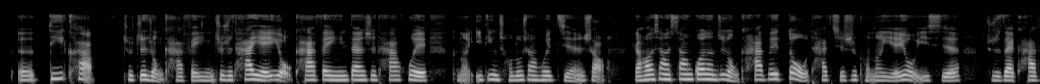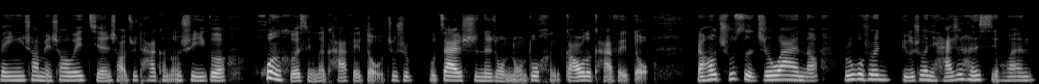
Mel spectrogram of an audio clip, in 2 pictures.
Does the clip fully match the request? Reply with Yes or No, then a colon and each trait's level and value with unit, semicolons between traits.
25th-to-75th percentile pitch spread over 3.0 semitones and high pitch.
No: narrow, 2.5 semitones; high, 200 Hz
